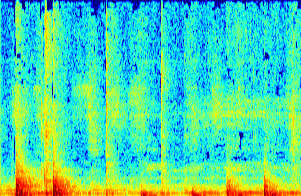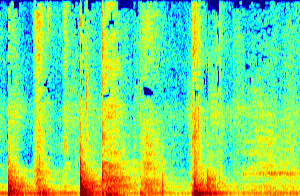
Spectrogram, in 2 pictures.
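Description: A dozen or so irregular clicks and knocks of hands and pliers working a connector pin on a circuit board, wiggling it while it is desoldered.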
